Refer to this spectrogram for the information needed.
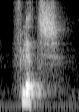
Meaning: pale, lurid, wan
- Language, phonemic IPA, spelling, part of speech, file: Dutch, /flɛts/, flets, adjective, Nl-flets.ogg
